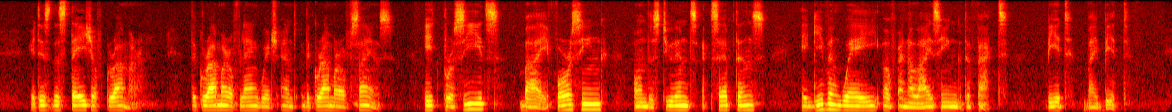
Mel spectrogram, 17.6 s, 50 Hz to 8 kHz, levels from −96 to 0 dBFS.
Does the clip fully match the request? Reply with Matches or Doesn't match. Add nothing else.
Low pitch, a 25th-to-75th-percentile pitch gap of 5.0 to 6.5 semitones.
Doesn't match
